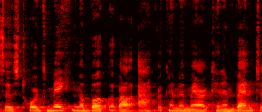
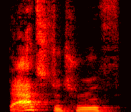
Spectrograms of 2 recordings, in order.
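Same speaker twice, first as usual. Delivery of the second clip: slow knowing agreement; 3 dB louder, much slower than usual. Acted. Mama agrees with worker.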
